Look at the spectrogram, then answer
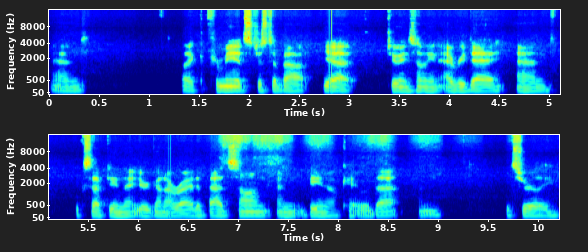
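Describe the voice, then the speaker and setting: A man at a moderate pace and medium pitch, flat and monotone, with long, frequent pauses. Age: 30s. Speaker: singer-songwriter. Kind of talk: live stream Q&A. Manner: casual, halting with fillers.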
